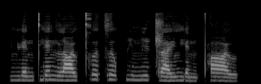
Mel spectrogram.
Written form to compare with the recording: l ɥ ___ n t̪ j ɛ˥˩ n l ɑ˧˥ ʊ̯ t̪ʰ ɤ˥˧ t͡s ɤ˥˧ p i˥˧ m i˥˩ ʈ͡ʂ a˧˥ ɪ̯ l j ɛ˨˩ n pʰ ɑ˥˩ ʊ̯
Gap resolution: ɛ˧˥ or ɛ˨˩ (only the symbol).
ɛ˨˩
